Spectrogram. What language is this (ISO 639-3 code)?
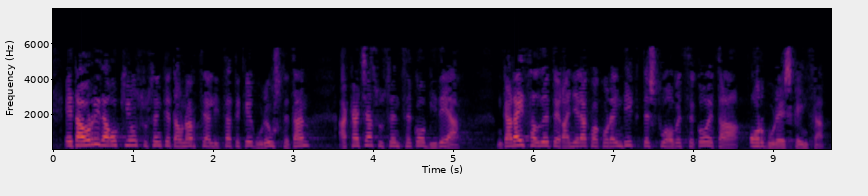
eus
